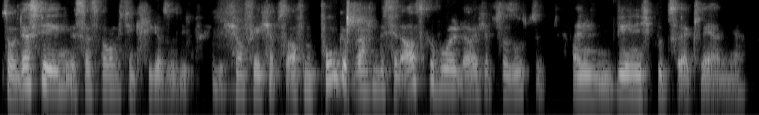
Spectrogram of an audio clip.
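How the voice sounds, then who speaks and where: A man's voice: medium pitch, quick pace, creaky, few pauses, noisy background. A man explaining a view earnestly in conversation, often checking in with tag questions.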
